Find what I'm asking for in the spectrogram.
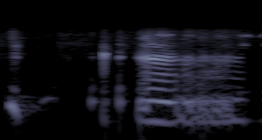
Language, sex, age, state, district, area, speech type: Assamese, female, 30-45, Assam, Sivasagar, rural, conversation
